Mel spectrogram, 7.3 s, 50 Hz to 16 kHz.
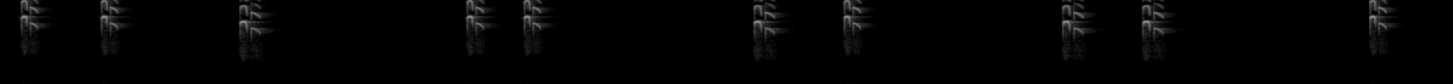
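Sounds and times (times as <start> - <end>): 
mouse squeaking: 0.1 - 1.4, 2.3 - 2.8, 3.8 - 4.4, 5.3 - 6.0, 6.8 - 7.1.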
